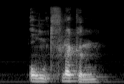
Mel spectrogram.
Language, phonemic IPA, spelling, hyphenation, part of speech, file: Dutch, /ˌɔntˈvlɛ.kə(n)/, ontvlekken, ont‧vlek‧ken, verb, Nl-ontvlekken.ogg
- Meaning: to unstain, despeckle, remove stains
